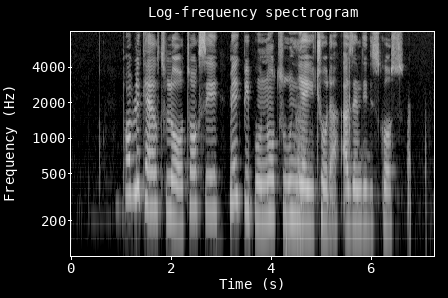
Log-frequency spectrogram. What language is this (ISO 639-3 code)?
pcm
